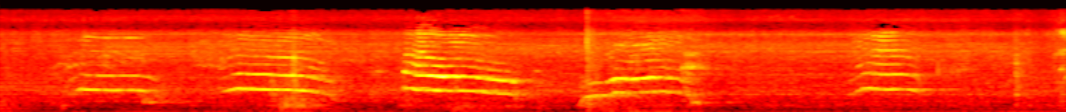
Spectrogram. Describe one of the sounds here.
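A cat meows loudly and plaintively, over and over.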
